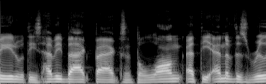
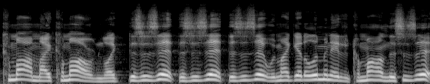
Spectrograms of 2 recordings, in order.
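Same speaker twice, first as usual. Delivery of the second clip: high, pitched-up yell; 8 semitones higher than usual. Retelling a teammate urging him on during a race: imitating Nick yelling. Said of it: "yelling at me".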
